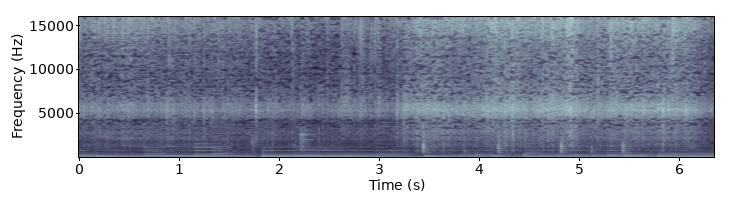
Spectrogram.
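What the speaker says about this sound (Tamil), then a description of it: "சின்ன வெங்காயம் அரிஞ்சு வச்சிருக்கிறேன், அதையும் போட்டு வதக்கிக்கலாம்." Chopped shallots, tomato and bottle gourd sizzle steadily in a hot pan with light stirring, while gentle music plays in the background.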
